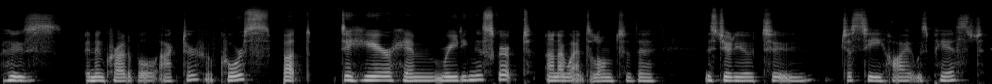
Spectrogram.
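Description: Speaking as an interview guest about her creative work, a woman chooses her words thoughtfully and with emphasis, feeling her way through each sentence. Her voice is lowish and darkish, level in tone, and unhurried in this reflective conversation.

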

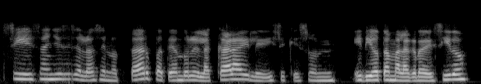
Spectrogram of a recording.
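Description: A woman's voice: medium pitch, fairly quick, darkish tone, no room sound. Woman host, casual recap chat, laughs a lot, acts out lines, dry, slightly dull call audio. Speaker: podcast host recapping an anime. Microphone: online call mic.

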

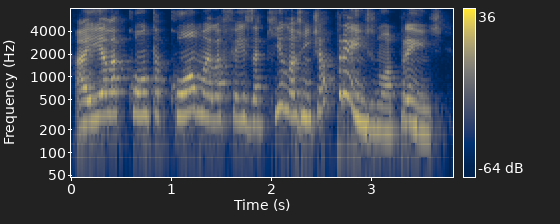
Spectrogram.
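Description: A woman's voice: high voice, expressive, moderate pace, a bit bright. A woman from Paraná with a Minas Gerais touch in her Brazilian Portuguese, a teacher hosting an educational podcast in a reflective way with frequent restarts. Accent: Brazilian Portuguese with Minas Gerais traits. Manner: reflective, speaks in repeated restarts. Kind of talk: casual educational podcast chat.

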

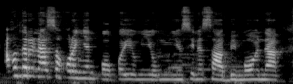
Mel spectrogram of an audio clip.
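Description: A woman with a high, very bright voice giving listeners heartfelt advice. She talks earnestly in Taglish and keeps checking in with her co-host. Her delivery is warm in intent but sharp in tone. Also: expressive, quick pace. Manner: earnest, Taglish, many tag questions.

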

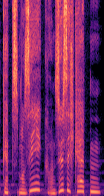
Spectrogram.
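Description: A woman's voice: high-pitched, big pitch swings, measured pace, mellow, faint music behind, pitched above the performer's own voice, full character voice. Woman reading as a scared teenage girl. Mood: wary. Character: 18-year-old girl, defiant and frightened.

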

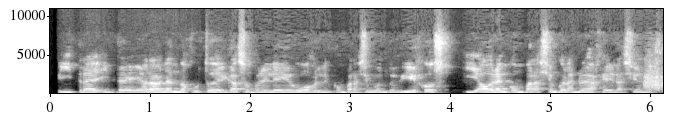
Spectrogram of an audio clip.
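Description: A man with an Argentine accent, an interviewer who asks long, loose questions full of fillers. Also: medium pitch. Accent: Argentine Spanish. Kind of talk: casual interview.

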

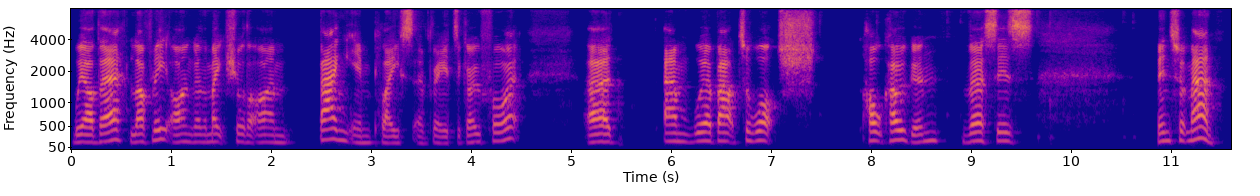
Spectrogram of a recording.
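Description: A man with a fairly high voice hosts a casual watch-along. He talks in a loose, rambling way, circling back to rephrase his points. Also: a little slow, a bit bright. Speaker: podcast host.

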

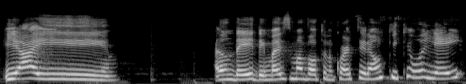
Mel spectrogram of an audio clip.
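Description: A woman's voice: fairly high pitch, normal speed, no echo, faint music behind. A young woman tells a funny story casually, acting out her own lines. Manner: animated, acts out her own past lines.

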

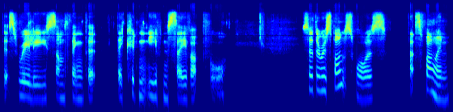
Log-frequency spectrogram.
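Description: Measured woman telling her story. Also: mid-range voice, expressive, gravelly, fairly bright tone, no room sound. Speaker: sign language interpreter voicing the guest. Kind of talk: first-person life story in an interview.

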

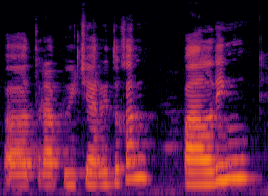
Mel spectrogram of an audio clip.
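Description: A woman's voice: fairly high pitch, animated, fast talker. A woman speech therapist, a guest on an interview show, explaining her work in a casual, hesitant way with many fillers and restarts.

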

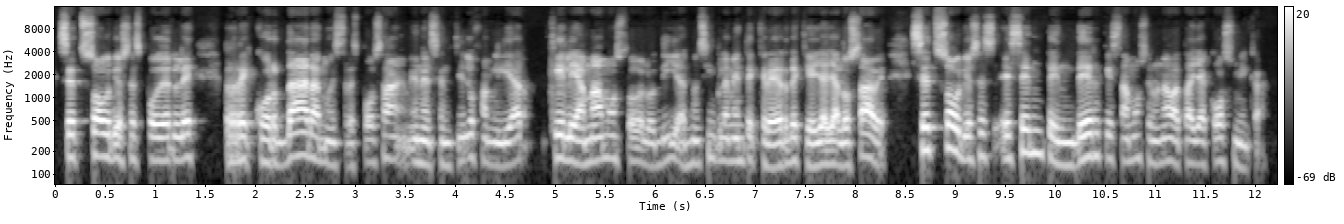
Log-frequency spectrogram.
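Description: Emphatic pastor, higher voice. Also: male voice, moderate pace, creaky, hardly any pauses, dry recording, clean studio sound. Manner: earnest, emphatic, rhetorical questions to listeners. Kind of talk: radio Bible study preaching.

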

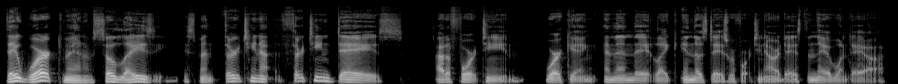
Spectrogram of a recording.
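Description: A man's voice: lowish voice, normal speed, gravelly, hardly any pauses, dry recording, clean studio sound. A man hosting a podcast, talking casually in a rambling, self-deprecating way that jumps between thoughts. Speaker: podcast host and musician.

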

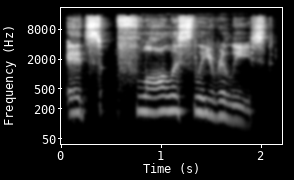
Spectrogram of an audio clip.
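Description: Excited young man chatting about games. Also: on the high side, slow. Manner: excited, rambling with many restarts. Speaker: podcast co-host. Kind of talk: casual gaming news chat.

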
